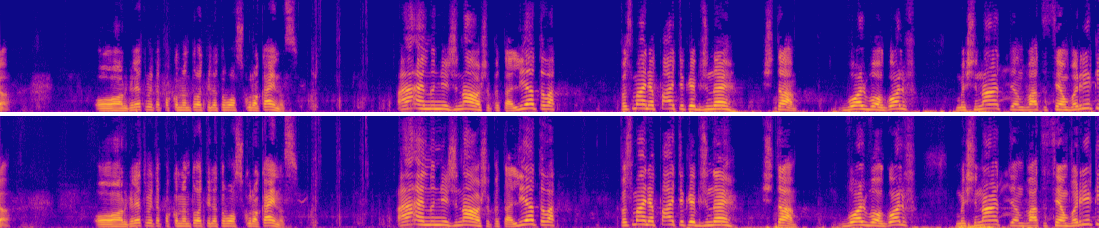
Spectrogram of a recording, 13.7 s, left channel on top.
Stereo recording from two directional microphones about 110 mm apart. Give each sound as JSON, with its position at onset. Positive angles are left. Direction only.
{"t": 1.2, "sound": "speech", "side_deg": -10}
{"t": 3.8, "sound": "a sound", "side_deg": 10}
{"t": 4.9, "sound": "a man's voice", "side_deg": -35}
